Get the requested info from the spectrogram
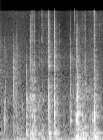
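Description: Light metallic clicks and rattles from the latch and door of a steel electrical breaker panel as it is unlatched and pulled open.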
